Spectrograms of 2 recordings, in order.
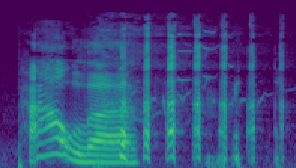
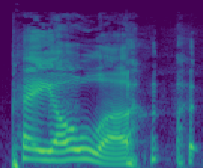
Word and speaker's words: Paola: okay goes to um Paola Paola Paula not Payola Paola oh God y'all Oinky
